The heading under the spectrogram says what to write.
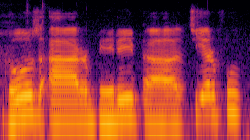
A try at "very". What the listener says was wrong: Again, berry instead of very. So this bv, puffer is a problem.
